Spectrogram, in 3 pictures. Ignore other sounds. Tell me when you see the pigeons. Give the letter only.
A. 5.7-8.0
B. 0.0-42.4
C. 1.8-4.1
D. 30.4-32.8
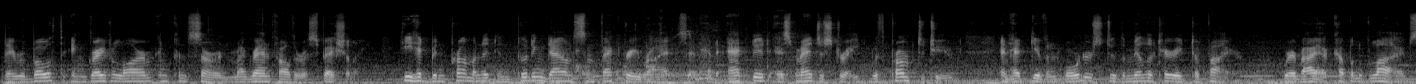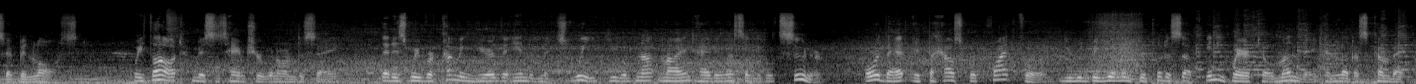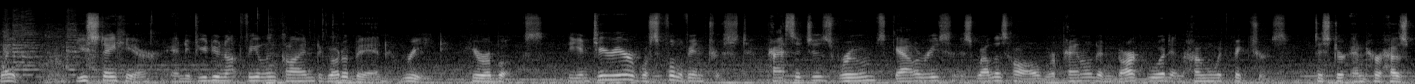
A.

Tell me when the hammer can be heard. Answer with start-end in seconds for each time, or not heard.
not heard.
